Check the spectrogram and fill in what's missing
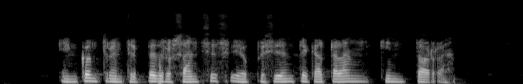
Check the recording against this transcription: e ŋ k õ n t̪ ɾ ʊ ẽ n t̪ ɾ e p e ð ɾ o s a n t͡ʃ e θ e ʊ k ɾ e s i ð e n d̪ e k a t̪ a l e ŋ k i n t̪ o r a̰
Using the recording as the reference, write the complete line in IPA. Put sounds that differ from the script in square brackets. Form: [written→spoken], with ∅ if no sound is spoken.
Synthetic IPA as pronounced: e ŋ k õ n t̪ ɾ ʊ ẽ n t̪ ɾ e p e ð ɾ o s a n t͡ʃ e θ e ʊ [k→p] ɾ e s i ð e n [d̪→t̪] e k a t̪ a l [e→a] ŋ k i n t̪ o r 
